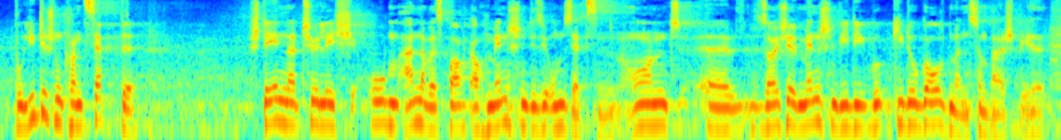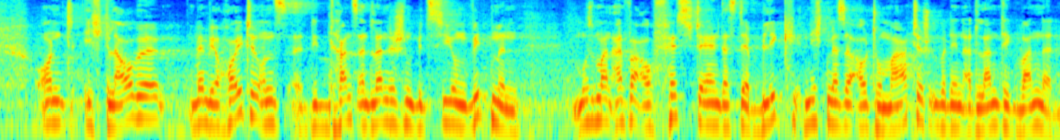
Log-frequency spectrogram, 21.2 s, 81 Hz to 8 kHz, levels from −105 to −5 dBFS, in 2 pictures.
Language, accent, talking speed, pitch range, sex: German, German, 145 wpm, 125-145 Hz, male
